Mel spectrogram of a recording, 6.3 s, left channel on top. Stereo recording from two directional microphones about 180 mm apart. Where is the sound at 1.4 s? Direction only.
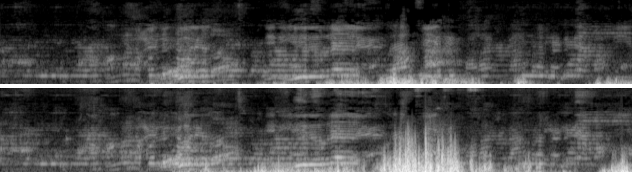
25° left (ahead or behind).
